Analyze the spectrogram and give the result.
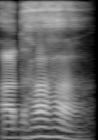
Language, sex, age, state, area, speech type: Sanskrit, male, 30-45, Uttar Pradesh, urban, read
